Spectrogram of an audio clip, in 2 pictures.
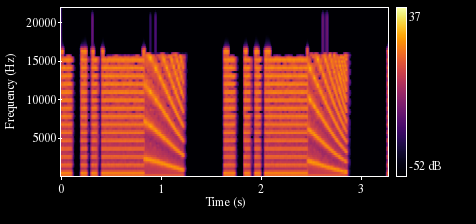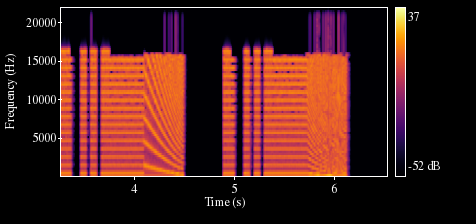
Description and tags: crazy noize toy3
harsh, loop, synth, weird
